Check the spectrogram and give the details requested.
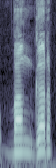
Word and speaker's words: Bangar: nagad lang sila ah Bangar Ayun Sorry po Bangar pala yung pronounce niya sabi ni Chief Grabe tipid na CR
